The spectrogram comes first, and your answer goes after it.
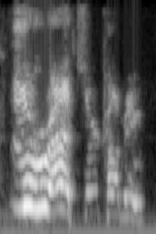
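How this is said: It is said in a dramatic, echoing voice.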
